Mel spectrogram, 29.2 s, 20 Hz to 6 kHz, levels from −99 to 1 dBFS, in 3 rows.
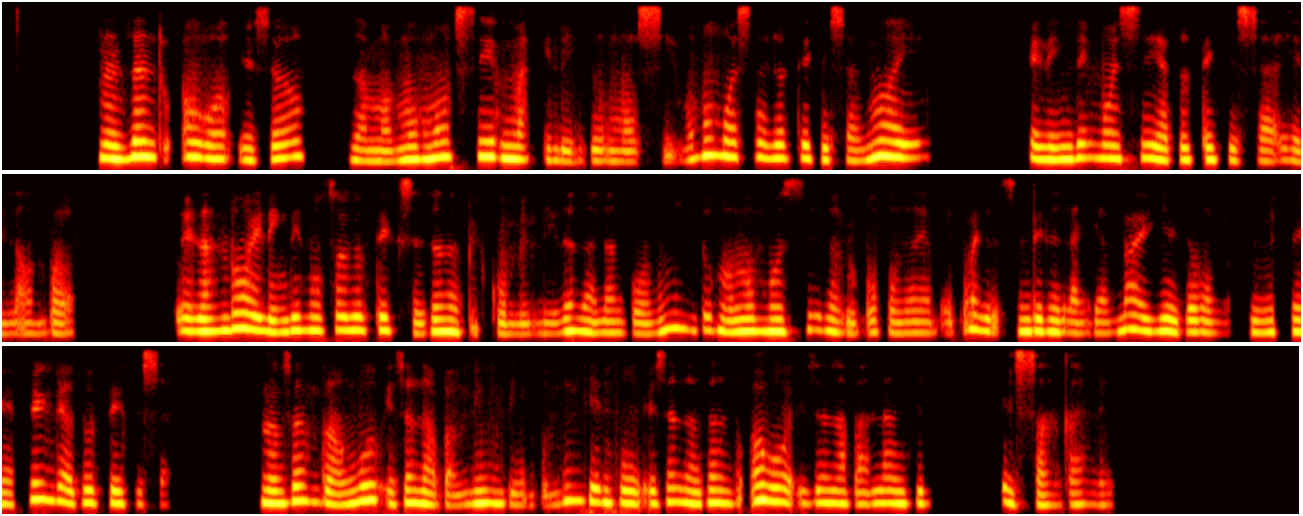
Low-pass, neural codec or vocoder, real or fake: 5.4 kHz; codec, 16 kHz in and 24 kHz out, 0.9 kbps, LongCat-Audio-Codec, four codebook decoder; fake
